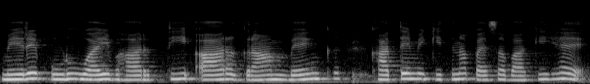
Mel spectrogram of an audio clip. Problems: none marked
